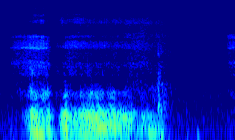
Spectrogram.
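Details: A dog sleeping in an odd position gives one long, loud, deep rumbling snore lasting about two and a half seconds, then quiet; dog snoring.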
